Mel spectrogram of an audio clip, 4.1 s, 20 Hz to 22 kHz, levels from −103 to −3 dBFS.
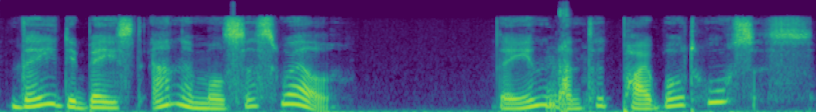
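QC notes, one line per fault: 2.73 to 2.86 s, corrupt frame decoded. A burst of harsh, chirpy noise cuts across the speech for about 0.12 s. It is loud, peaking not far below full scale. Bits inside a run of about five compressed frames were flipped, and the decoder played them anyway. Misread gains and codes put energy at the wrong frequencies. The damage lasts only as long as those frames, so the sound is a short, sharp blip.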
